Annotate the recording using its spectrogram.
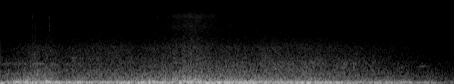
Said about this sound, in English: In the mountains, it's windy today.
